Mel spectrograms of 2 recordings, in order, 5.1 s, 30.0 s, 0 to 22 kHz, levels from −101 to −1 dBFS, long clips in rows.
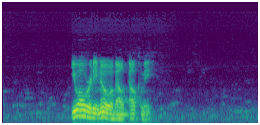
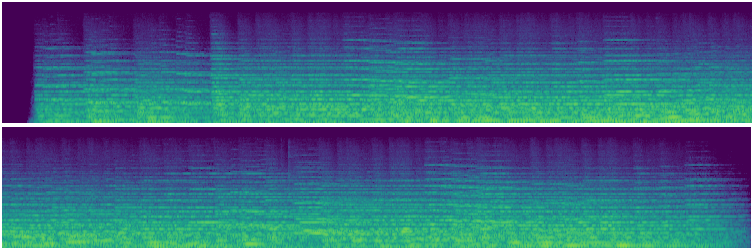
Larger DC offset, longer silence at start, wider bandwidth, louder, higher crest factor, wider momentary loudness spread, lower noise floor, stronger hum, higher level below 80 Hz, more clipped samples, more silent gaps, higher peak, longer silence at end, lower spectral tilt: neither; first, 1.4 s vs 0.65 s; second, 4.2 kHz vs 8.8 kHz; first, -19 LUFS vs -27 LUFS; about the same, 18 dB vs 14 dB; first, 16 LU vs 7 LU; first, -59 dBFS vs -46 dBFS; neither; second, -54 dBFS vs -34 dBFS; neither; neither; first, -4 dBFS vs -12 dBFS; first, 2.15 s vs 0.15 s; first, -10 dB/octave vs -7.5 dB/octave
